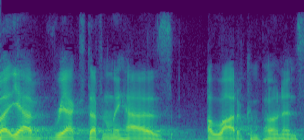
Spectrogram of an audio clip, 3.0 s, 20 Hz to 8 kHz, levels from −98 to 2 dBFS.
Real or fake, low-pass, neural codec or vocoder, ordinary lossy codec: real; 7.2 kHz; none; MP3, 64 kbps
